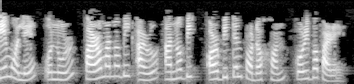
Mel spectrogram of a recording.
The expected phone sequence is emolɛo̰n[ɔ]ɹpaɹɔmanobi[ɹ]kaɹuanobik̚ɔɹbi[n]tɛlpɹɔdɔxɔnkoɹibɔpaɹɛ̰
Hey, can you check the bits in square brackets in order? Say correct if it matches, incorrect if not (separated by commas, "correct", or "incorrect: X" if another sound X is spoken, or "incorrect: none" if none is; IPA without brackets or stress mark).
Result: incorrect: u, incorrect: none, incorrect: none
